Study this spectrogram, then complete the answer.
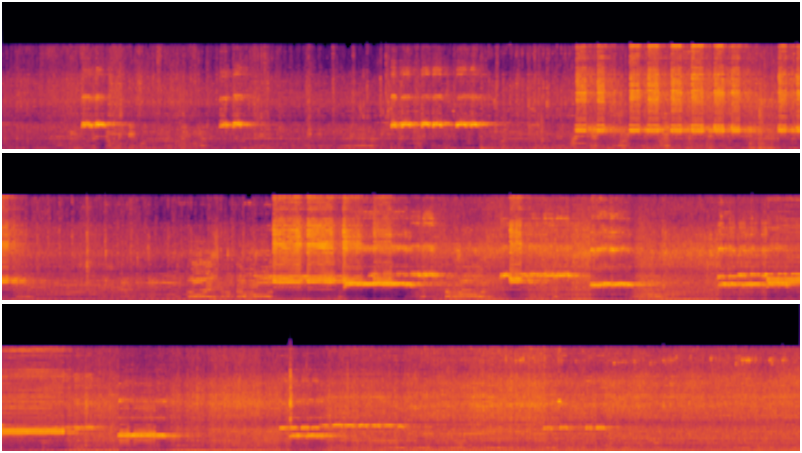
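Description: A crowd of people talks and shouts outdoors.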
